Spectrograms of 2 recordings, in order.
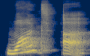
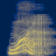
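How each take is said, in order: First: The two words are said slowly and separately. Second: The two words are run together quickly. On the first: "one time slowly" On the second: "at a normal speed, like a native speaker"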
